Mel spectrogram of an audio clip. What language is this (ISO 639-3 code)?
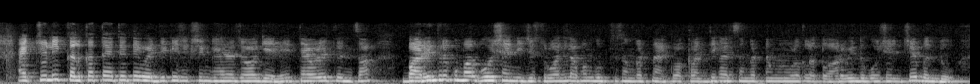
mar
